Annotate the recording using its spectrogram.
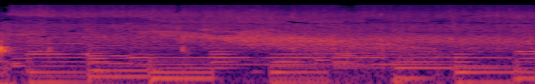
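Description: Diced onions and jjajang sauce, thinned with a little water, sizzling and bubbling in a frying pan, with background music playing a run of steady notes.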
